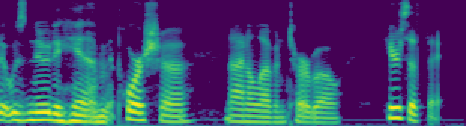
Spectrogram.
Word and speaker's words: Porsche: Bought himself that Porsche. Jillionaire and I were beside ourselves. Really? That's not how it's pronounced. It's Porsche. It's a German word.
